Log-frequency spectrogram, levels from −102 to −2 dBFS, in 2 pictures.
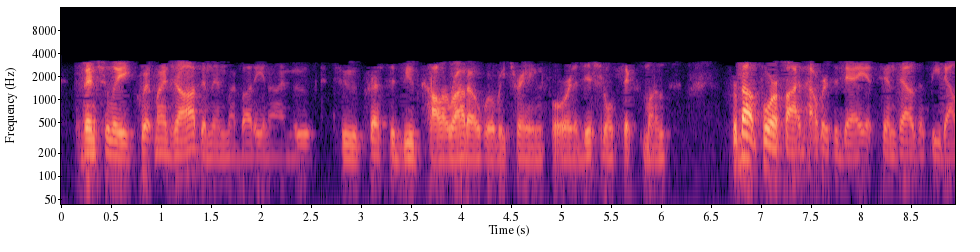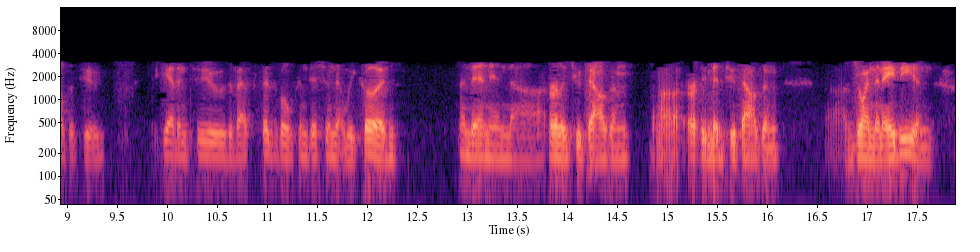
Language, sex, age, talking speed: English, male, 30-49, 200 wpm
